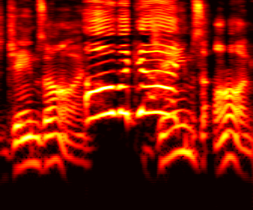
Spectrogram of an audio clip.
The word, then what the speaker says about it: Jameis: are you talking about jameis and curry no you've you've got it wrong it's only two syllables sir it's james on oh my god james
